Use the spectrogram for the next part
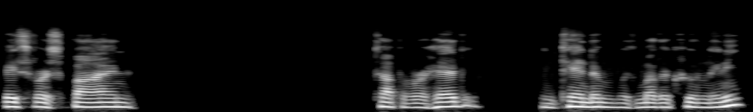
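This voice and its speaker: A man with a dark, relaxed voice guides a meditation in measured, gentle phrases. He leaves pauses between short instructions. The sound is dry and close to the room-free, though a little dull and lo-fi. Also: medium pitch, dry recording.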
